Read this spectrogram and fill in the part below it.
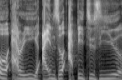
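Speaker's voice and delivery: put-on obnoxious, dramatic French accent. Showing how a character's line to Harry sounds when she reads it, obnoxious dramatic French accent. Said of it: "dramatic French accent where she's like".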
